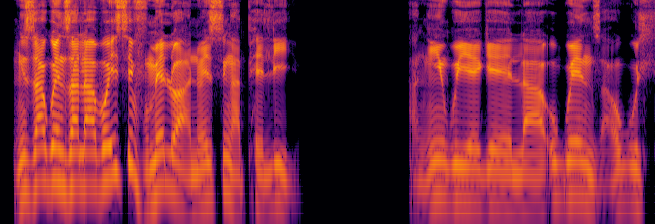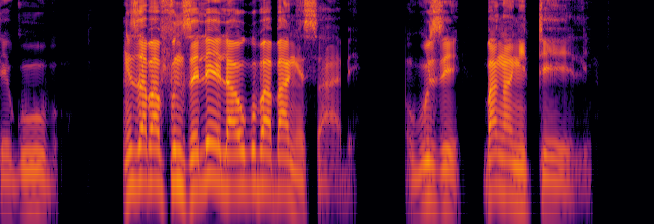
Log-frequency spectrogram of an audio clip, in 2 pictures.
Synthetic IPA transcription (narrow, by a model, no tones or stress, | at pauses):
ŋizaɣwɛnd͡zʱalaβɔisivumɛlwanɔesiŋapʰeliːjɔ | a̰ŋijiɣujɛɣɛlauɣwɛnd͡zʱa̰uɣuɬɛɣuːβɔ | ŋizaβafund͡zʱɛlɛlauɣuβaβaŋɛsa̰ːβɛ | ṵɣuzɛ | βaŋaŋitʼeːli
